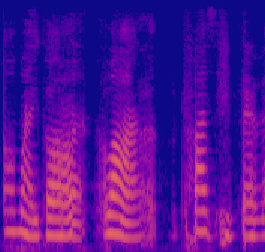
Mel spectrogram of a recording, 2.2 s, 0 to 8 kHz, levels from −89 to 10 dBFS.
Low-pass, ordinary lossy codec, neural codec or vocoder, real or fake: 7.2 kHz; none; codec, 16 kHz in and 24 kHz out, 0.6 kbps, FireRedTTS-2 codec; fake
